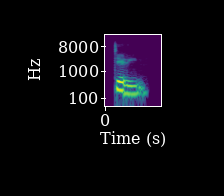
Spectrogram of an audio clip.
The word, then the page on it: terrene: Indian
